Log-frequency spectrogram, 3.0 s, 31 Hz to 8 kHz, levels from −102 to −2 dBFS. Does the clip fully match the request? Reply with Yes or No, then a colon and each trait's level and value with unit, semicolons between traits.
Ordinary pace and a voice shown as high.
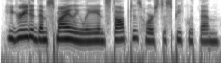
No: fast, 245 wpm; high, 230 Hz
